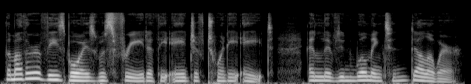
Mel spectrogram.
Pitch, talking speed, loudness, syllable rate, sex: 175 Hz, 230 wpm, -17 LUFS, 6.7 syllables/s, female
